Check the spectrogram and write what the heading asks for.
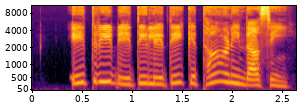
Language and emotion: Sindhi, neutral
